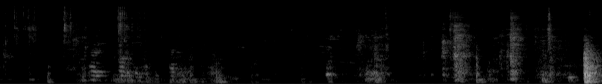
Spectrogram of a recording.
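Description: Quiet handling noises: faint irregular rustles and soft knocks, with some low muttering, and a short louder sound just before the end.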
